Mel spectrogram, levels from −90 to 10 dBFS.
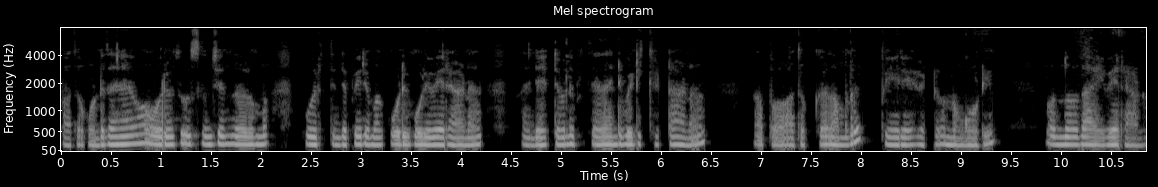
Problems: low volume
